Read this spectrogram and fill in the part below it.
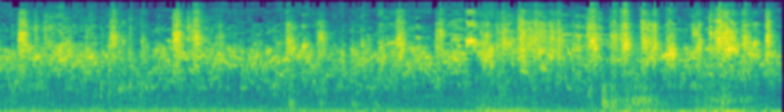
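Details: Many budgerigars in a filling aviary keep up constant high chirping and warbling chatter, overlapping calls with no pause, and a faint low hum in the background.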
